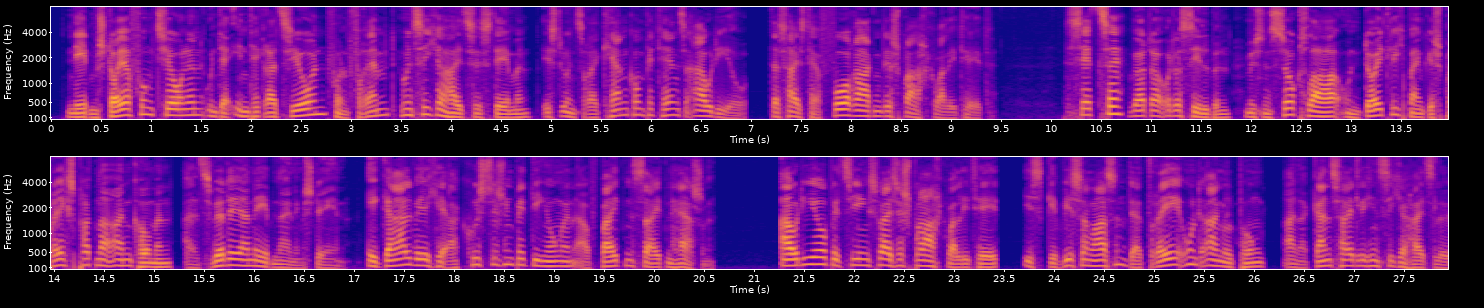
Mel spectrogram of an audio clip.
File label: GERMAN Business Presentation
